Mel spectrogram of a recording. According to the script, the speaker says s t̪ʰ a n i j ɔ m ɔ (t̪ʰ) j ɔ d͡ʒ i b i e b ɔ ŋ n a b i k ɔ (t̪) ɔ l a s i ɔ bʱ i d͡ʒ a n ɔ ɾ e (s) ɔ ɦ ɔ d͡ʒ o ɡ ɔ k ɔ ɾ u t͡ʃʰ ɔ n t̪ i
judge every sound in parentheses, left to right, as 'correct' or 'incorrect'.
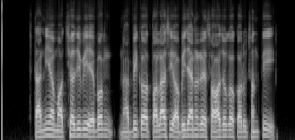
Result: correct, correct, correct

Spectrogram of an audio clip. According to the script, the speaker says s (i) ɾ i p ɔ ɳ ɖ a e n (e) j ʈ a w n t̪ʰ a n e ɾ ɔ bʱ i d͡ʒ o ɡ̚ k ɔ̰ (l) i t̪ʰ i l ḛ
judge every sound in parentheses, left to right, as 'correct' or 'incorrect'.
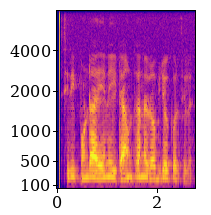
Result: correct, correct, incorrect: ɾ

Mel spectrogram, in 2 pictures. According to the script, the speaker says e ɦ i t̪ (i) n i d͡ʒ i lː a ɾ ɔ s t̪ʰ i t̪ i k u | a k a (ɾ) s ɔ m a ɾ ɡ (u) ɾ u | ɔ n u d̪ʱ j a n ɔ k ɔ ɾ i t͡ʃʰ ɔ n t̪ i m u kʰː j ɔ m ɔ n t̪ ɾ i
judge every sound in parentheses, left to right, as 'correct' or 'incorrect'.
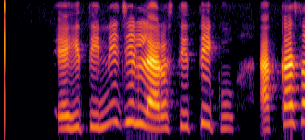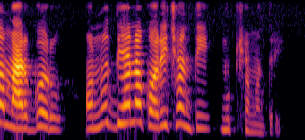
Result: correct, incorrect: none, incorrect: ɔ

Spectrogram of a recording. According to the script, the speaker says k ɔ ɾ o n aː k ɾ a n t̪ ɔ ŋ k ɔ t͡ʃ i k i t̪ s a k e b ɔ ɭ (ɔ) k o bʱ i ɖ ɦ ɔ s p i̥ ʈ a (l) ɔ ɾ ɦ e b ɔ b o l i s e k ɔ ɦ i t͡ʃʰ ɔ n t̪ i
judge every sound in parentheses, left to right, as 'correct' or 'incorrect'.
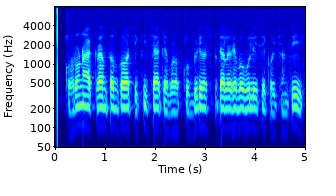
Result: correct, correct

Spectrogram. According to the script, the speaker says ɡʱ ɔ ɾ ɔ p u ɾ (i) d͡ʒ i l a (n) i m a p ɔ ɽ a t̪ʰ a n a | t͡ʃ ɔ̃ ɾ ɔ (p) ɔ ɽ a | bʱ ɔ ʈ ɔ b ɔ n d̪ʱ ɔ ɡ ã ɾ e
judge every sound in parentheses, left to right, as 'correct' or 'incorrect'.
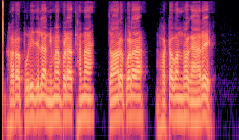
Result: correct, correct, correct

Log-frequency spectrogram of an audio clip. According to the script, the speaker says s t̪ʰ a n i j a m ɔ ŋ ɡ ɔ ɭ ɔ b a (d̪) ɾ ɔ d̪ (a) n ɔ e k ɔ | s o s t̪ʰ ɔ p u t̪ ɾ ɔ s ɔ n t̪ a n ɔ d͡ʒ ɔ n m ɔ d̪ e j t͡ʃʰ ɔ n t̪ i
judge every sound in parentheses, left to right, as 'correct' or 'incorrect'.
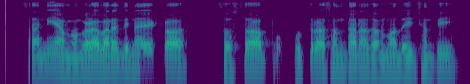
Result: incorrect: none, incorrect: i

